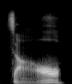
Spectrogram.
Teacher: Think of the shape of a check mark. You start in your mid-range, you drop your voice down, and then you bring it right back up. A very common mistake is to either say it flat or to only do the falling part and forget the rise. · This is a classic third tone, and I know it can be one of the trickiest for English speakers. Your vocal pitch has to do a little scoop, a dip and rise. Think of the shape of a check mark.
